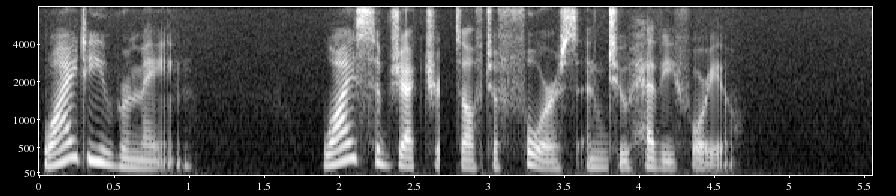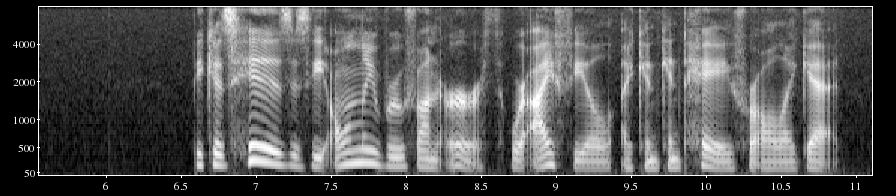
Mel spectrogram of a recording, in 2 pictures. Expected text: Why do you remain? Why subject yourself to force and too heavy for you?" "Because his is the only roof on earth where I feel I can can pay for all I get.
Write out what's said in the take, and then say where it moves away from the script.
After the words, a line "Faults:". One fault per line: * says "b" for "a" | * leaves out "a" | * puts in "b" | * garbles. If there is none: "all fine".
Why do you remain? Why subject yourself to force and too heavy for you?" "Because his is the only roof on earth where I feel I can can pay for all I get.
Faults:
all fine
